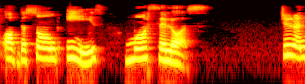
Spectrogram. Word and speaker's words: Marseillaise: And the name of the song is Marseillaise. Children, the spelling is different and the pronunciation is different. In French language, it is pronounced as Marseillaise.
